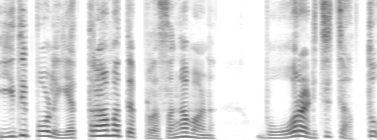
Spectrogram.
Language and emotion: Malayalam, disgusted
